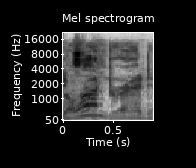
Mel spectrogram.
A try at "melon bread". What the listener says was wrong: There's not an I in it at all. I'm gonna just keep referring to it as melon bread.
